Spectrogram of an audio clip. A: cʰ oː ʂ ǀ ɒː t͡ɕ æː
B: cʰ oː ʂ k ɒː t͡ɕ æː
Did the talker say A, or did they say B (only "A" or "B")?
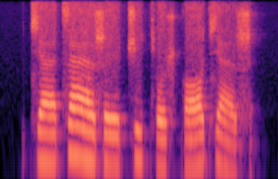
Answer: B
